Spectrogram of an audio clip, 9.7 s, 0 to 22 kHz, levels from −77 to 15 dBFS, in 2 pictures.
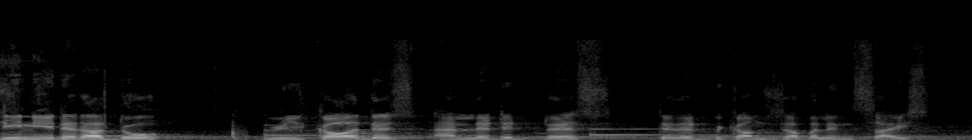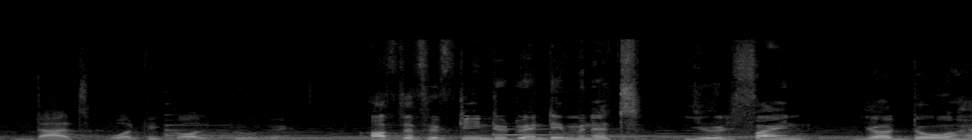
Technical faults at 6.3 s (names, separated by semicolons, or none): none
